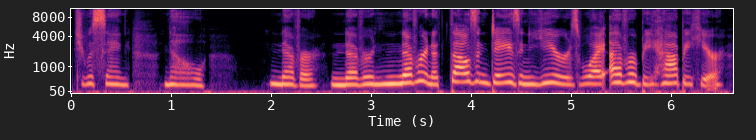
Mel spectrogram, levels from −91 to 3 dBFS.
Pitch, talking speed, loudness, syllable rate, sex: 260 Hz, 170 wpm, -17 LUFS, 4.8 syllables/s, female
